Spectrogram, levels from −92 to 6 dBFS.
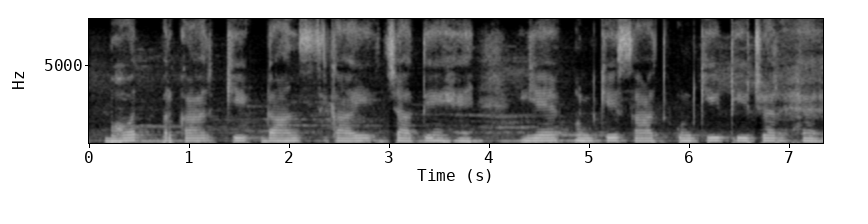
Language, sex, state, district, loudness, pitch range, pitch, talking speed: Hindi, female, Uttar Pradesh, Hamirpur, -26 LUFS, 170-175 Hz, 175 Hz, 105 wpm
